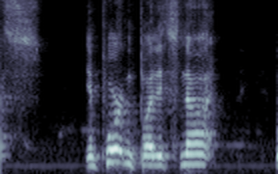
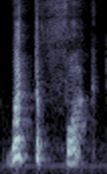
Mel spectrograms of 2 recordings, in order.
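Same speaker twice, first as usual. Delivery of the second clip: baffled; 9 semitones higher, 4 dB quieter than usual. Real, not acted. Confused by quote again.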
